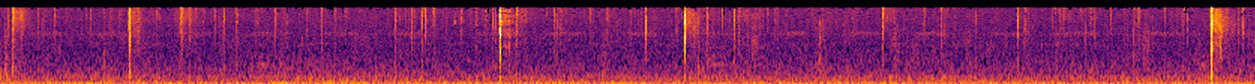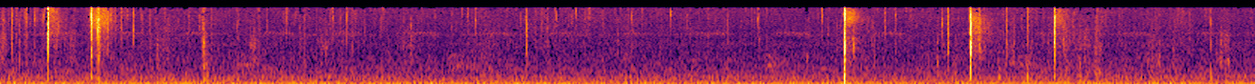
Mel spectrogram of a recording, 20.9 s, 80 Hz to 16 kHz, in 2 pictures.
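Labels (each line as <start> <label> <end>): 0.0 Fire crackling softly and repeatedly outdoors. 20.9
0.0 Crickets chirp rhythmically and repeatedly in the distance outdoors. 20.9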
